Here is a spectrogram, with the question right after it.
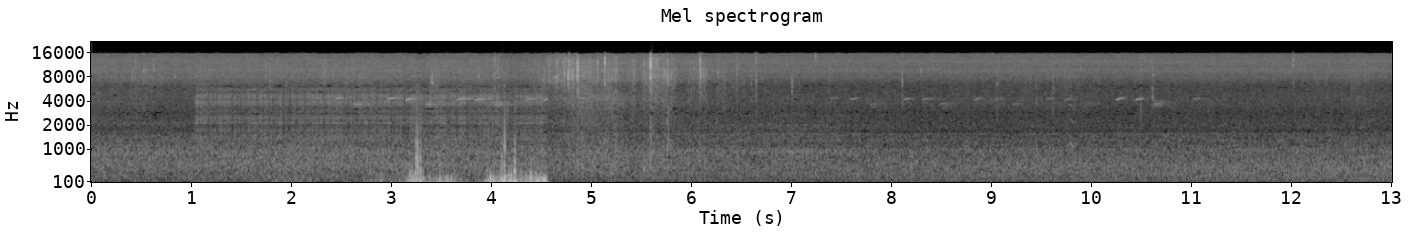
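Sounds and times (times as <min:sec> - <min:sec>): low background noise: 0:00.0 - 0:13.0
faint distant birds chirping: 0:01.0 - 0:11.9.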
